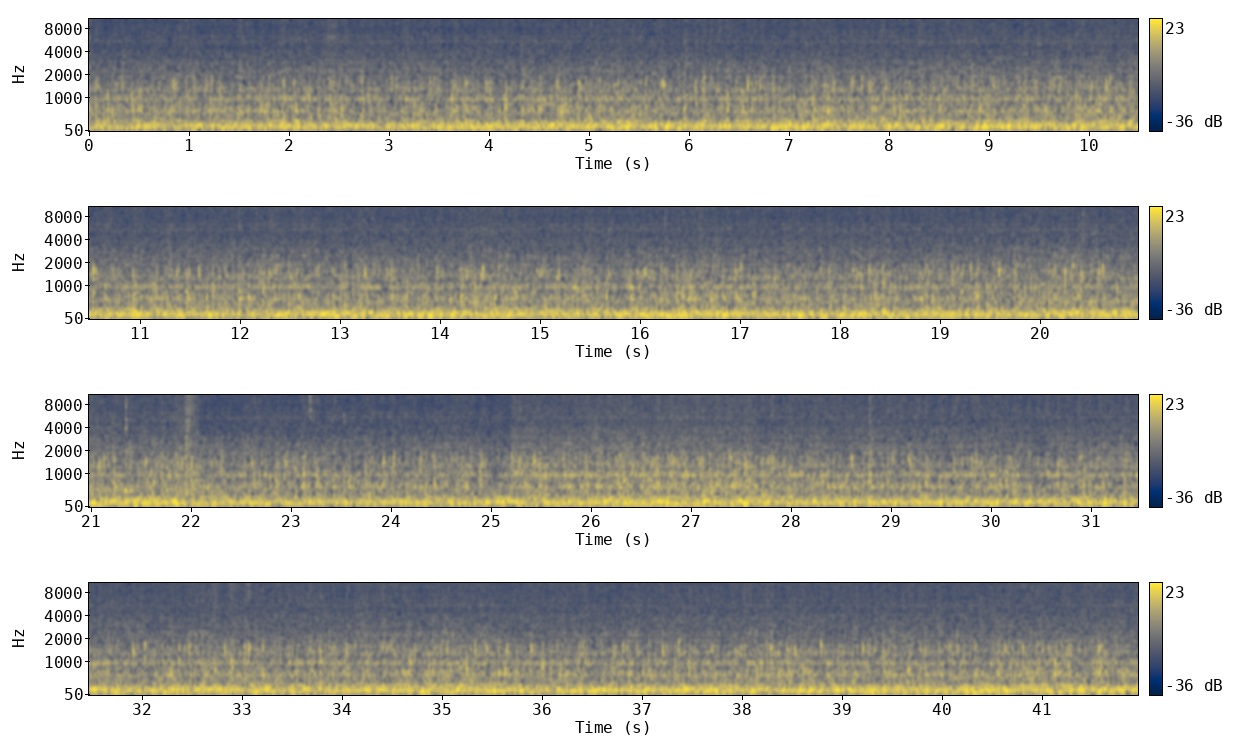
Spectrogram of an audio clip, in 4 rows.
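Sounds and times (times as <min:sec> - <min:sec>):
blower motor whirring: 0:13.3 - 0:41.9.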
